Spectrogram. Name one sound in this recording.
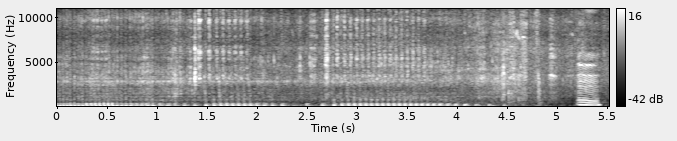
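A motorcycle engine rumbles at idle close by.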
